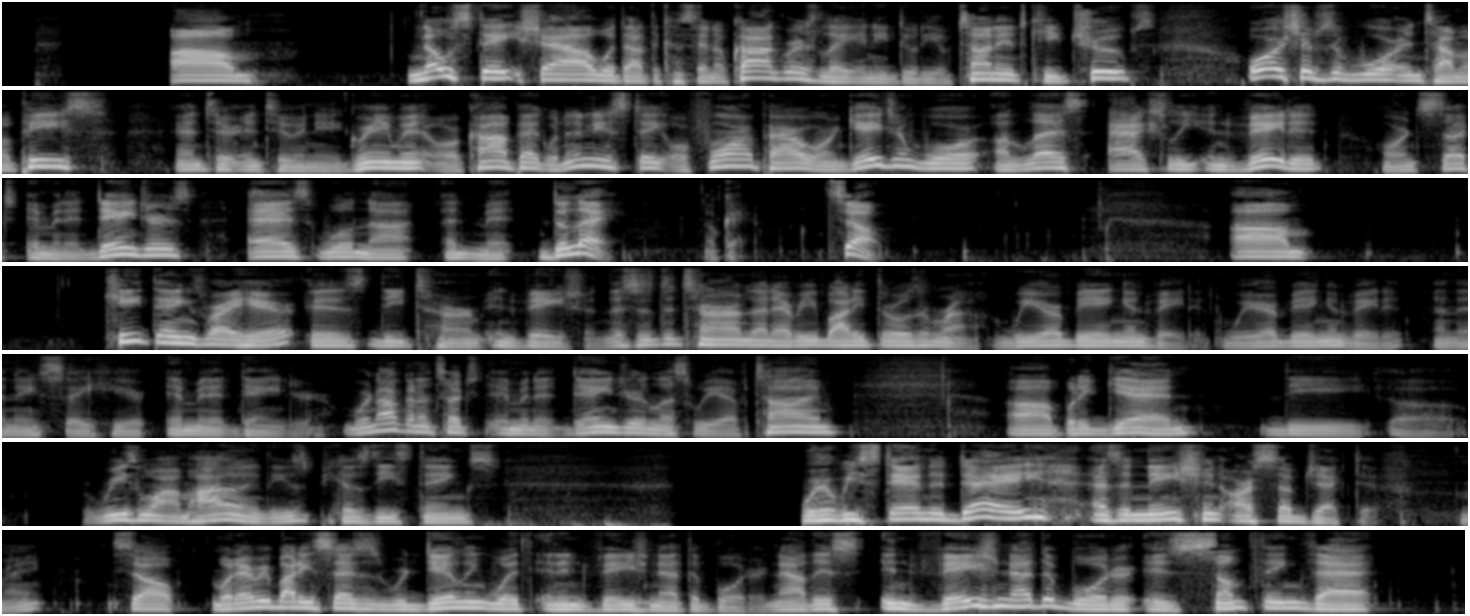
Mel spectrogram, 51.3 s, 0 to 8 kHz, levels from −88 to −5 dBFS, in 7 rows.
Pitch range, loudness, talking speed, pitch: 105-145 Hz, -31 LUFS, 170 wpm, 120 Hz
